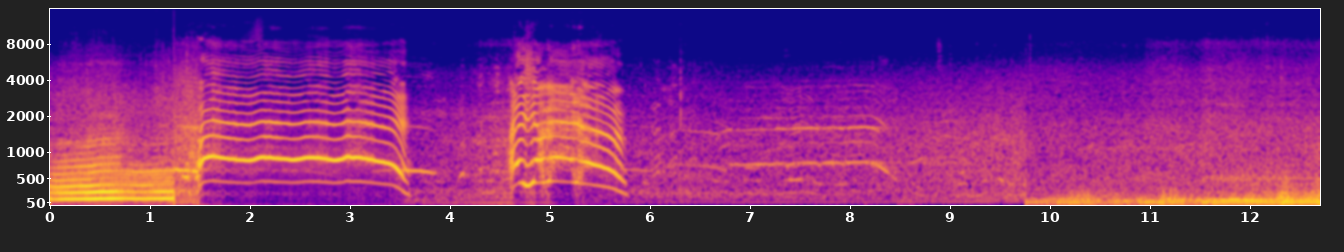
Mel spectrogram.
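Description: A car engine revs loudly as the car accelerates past.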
